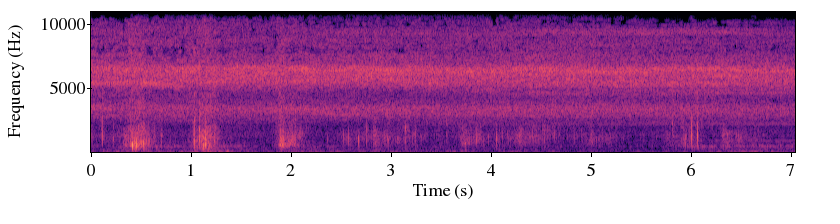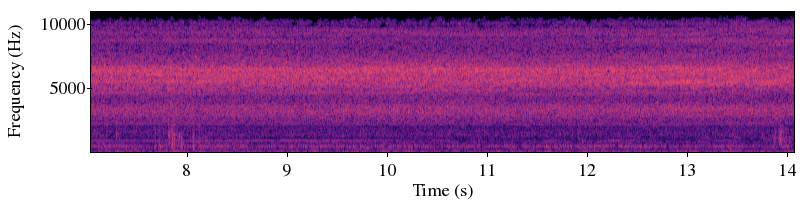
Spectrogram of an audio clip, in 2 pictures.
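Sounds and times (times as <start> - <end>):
insect chorus hissing: 0.0 - 14.0.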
